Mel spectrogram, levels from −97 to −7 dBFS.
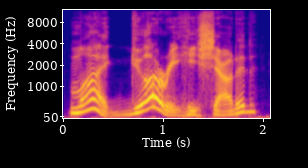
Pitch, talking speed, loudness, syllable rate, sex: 160 Hz, 115 wpm, -15 LUFS, 3.3 syllables/s, male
